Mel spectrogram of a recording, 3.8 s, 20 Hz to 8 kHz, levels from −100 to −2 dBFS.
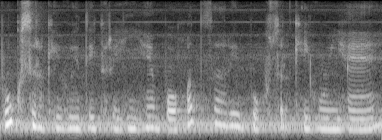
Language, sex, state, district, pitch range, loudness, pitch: Hindi, female, Chandigarh, Chandigarh, 190-235 Hz, -19 LUFS, 195 Hz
